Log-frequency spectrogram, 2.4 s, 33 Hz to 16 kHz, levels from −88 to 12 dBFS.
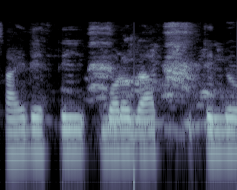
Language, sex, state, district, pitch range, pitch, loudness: Bengali, male, West Bengal, Paschim Medinipur, 110-115 Hz, 115 Hz, -23 LUFS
